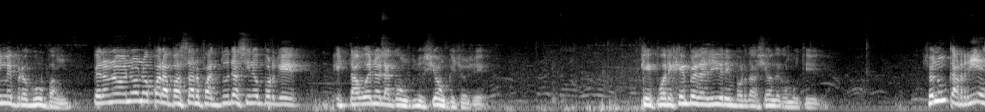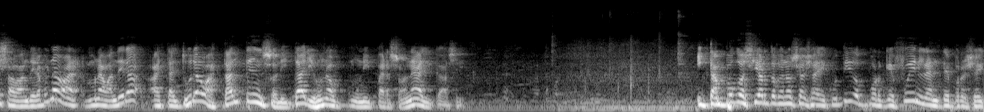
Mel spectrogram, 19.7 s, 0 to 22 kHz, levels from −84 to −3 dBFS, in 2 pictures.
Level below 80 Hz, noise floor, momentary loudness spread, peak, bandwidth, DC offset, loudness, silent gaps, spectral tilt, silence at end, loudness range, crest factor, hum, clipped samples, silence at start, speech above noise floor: -44 dBFS; -45 dBFS; 19 LU; 0 dBFS; 5.4 kHz; under 0.1%; -15 LUFS; none; -9.5 dB/octave; 0 s; 3 LU; 16 dB; none; under 0.1%; 0 s; 30 dB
